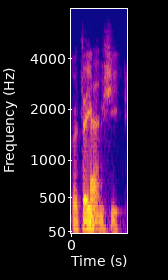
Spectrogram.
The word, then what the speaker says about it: Kota Ibushi: Allez voir, parce qu'il y a énormément de matchs géniaux, tous les Kota Ibushi, si je prononce bien son nom. C'est ça, Kota Ibushi.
